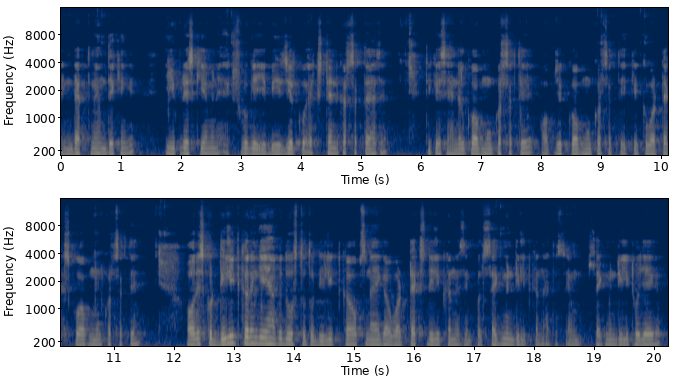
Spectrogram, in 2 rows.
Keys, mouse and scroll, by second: 0.7 click, 1.9 e, 3.0 click, 3.3-9.1 middle drag, 9.1 click, 9.8 click, 10.9 g, 12.0 click, 12.5-13.2 scroll down 2, 13.2 middle click, 13.2-13.5 scroll down 1, 13.5 Delete, 18.8-20.2 middle drag.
